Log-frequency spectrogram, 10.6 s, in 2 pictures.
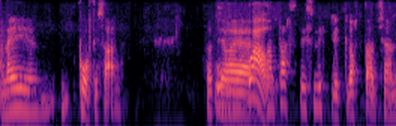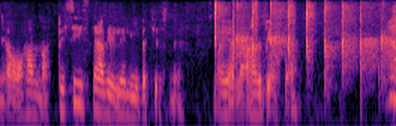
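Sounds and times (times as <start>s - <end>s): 
speech: 0.0s - 1.7s, 2.8s - 9.4s
hand claps echoing in room: 8.1s - 10.5s.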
